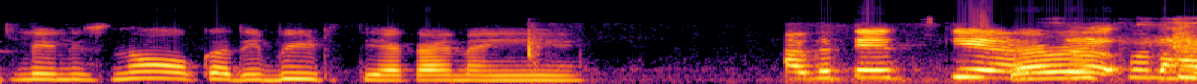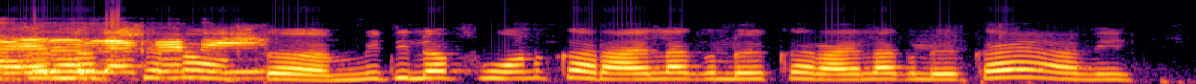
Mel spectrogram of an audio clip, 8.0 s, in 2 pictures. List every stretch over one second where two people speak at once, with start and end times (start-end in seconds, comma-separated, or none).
3.4-4.9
